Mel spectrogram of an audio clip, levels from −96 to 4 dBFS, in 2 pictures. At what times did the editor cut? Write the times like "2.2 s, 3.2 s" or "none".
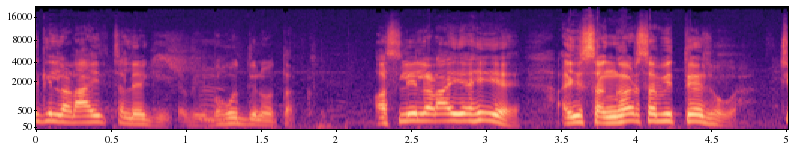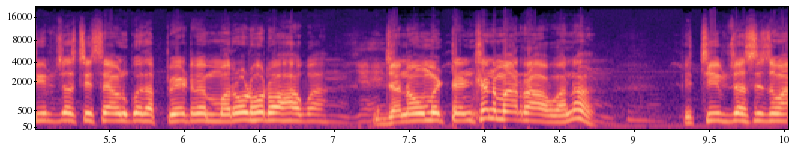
2.1 s, 5.0 s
